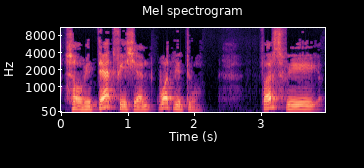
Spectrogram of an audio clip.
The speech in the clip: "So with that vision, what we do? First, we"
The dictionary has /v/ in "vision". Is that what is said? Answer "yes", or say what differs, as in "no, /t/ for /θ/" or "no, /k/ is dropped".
no, /f/ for /v/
